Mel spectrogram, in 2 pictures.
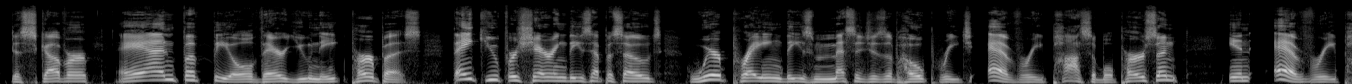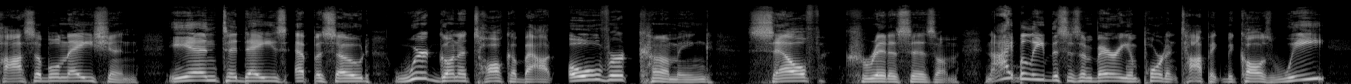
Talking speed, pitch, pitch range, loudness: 105 wpm, 150 Hz, 125-170 Hz, -22 LUFS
